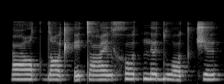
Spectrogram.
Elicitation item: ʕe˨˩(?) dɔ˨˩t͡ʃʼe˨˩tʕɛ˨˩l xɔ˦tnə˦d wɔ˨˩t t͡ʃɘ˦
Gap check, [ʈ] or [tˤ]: tˤ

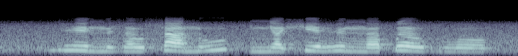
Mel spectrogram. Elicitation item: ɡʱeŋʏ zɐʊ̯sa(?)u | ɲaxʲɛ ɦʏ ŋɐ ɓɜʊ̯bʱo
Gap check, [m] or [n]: n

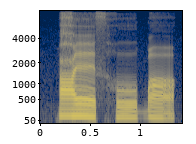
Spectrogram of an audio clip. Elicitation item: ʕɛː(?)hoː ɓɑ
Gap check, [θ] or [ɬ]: θ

